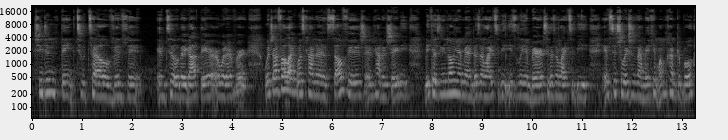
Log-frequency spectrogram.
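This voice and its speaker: A woman's voice: lowish voice, steady tone, moderate pace, a little mellow. Young woman, stuffy congested voice, casual slangy chat, roomy echo, faint background hum. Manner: chatty, slangy, addresses viewers directly. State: congested from allergies. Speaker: YouTube show reviewer.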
